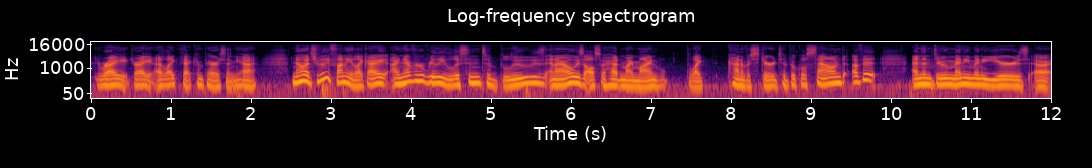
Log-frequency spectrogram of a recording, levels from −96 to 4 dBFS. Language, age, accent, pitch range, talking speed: English, 30-49, American, 125-155 Hz, 210 wpm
